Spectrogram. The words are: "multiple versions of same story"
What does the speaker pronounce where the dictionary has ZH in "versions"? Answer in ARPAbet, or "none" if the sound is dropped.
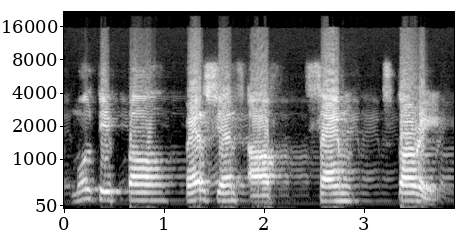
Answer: SH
